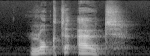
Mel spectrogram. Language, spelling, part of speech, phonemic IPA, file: Dutch, lokte uit, verb, /ˈlɔktə ˈœyt/, Nl-lokte uit.ogg
- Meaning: inflection of uitlokken: 1. singular past indicative 2. singular past subjunctive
